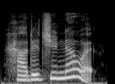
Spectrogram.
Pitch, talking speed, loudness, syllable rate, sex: 260 Hz, 260 wpm, -13 LUFS, 7.6 syllables/s, female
